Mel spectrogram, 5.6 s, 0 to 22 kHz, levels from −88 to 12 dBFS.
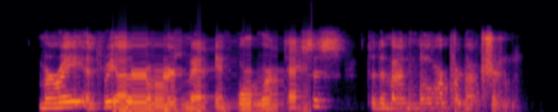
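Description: From 1.12 to 3.11 s the speech turns into a rigid, metallic buzz pinned at about 94 Hz that still loosely tracks the words. That's robotic sound from repeated short buffers, likely a roughly 11 ms chunk replayed over and over to cover late audio, with most of the real signal skipped.

At 3.89 s a call bitrate drop sets in and runs to the end of the clip. The encoder falls from 32 to 6 kbps and the bandwidth shrinks from 20 kHz to 8 kHz, so the speech goes muffled and rough, staying at its lowest for about 1.7 s.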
